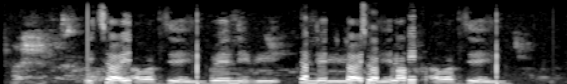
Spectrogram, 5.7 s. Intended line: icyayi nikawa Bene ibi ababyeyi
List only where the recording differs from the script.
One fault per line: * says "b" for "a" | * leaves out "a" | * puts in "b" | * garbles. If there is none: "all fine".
* says "ababyeyi" for "nikawa"
* garbles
